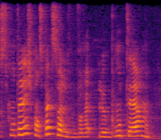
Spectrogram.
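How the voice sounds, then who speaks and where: A soft-spoken woman with lively intonation over noticeable background noise. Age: 20s. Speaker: beauty and lifestyle youtuber. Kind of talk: casual vlog talking to camera. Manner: hesitant, many fillers.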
